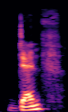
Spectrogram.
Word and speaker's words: Denth: It's I'm pretty sure it's Denth, like 10th, but with a D.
